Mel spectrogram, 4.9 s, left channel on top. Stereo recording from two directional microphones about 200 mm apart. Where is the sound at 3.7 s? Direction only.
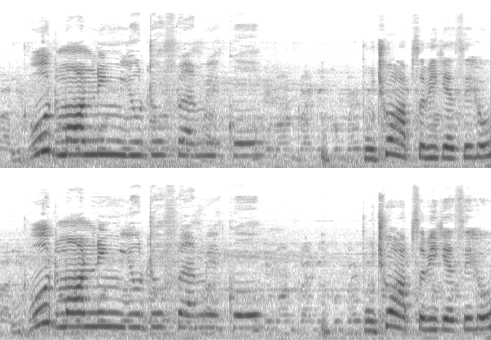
15° left (ahead or behind).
